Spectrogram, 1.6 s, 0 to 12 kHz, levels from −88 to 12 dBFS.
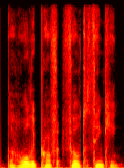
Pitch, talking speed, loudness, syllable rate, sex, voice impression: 120 Hz, 230 wpm, -17 LUFS, 6.8 syllables/s, male, masculine, adult-like, slightly thick, slightly halting, slightly sincere, calm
